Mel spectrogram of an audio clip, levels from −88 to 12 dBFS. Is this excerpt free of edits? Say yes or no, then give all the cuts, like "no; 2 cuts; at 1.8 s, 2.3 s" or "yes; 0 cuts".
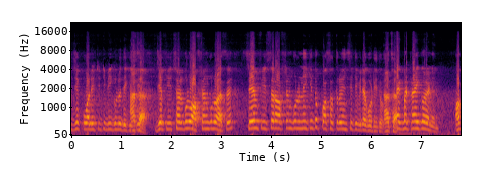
no; 1 cut; at 6.5 s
